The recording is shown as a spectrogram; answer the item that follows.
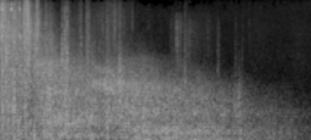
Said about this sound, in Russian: Но полиция не намерена больше терпеть акцию неповиновения. Специально прибывший в город отряд открывает стрельбу по демонстрации.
